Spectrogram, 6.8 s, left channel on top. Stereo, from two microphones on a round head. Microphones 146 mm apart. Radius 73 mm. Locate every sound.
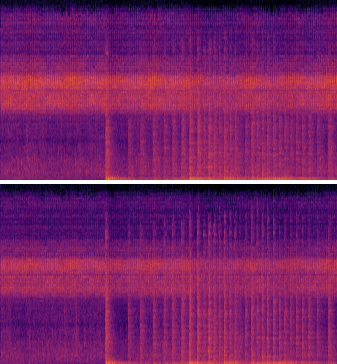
0.0 s an insect: 15° left (ahead or behind), 1.4 m
2.1 s a thud: 25° right (ahead or behind), 1.2 m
